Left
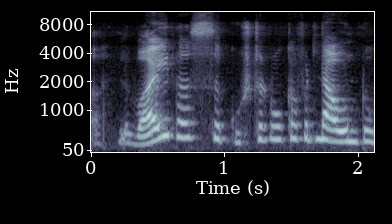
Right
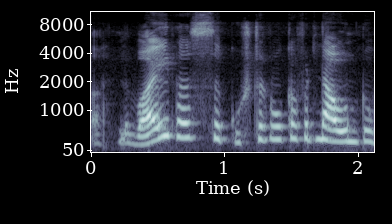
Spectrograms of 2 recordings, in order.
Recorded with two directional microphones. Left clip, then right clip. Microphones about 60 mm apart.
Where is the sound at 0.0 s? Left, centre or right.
Right.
